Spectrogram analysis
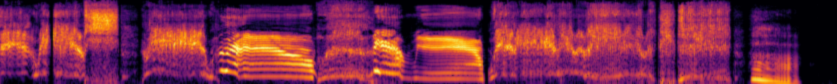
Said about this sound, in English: And they're having that late night horrible cat sex that you hear?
